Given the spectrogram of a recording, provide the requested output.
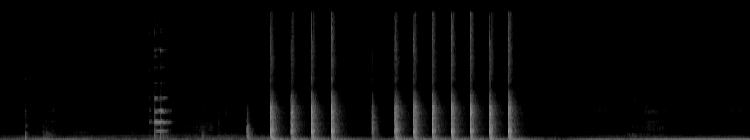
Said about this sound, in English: pickle fork's hitting the bolts and the control arm there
